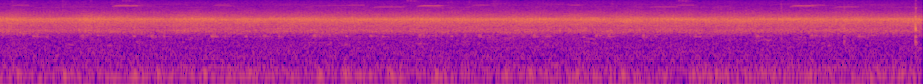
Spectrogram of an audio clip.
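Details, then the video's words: Many frogs calling together at a pond as water returns in the rainy season. A dense, unbroken buzzing drone fills the night, with faint short high whistles scattered through it. "เสียงฝูงกบร้อง Relaxing Sounds of Frogs, カエルの音, 青蛙的聲音"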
